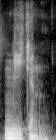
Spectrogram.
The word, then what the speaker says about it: Meechan: So it's a and it's Meechan, right?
